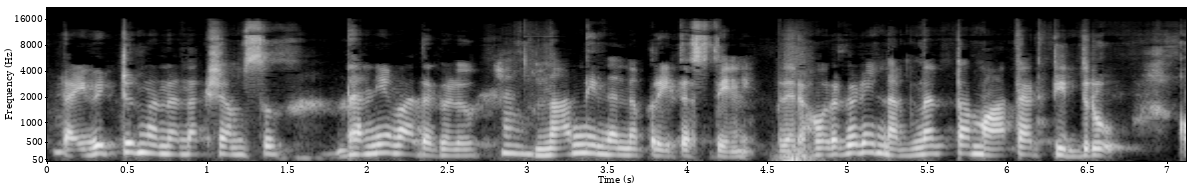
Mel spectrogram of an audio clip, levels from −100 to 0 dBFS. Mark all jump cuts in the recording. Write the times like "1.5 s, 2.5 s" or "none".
4.6 s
